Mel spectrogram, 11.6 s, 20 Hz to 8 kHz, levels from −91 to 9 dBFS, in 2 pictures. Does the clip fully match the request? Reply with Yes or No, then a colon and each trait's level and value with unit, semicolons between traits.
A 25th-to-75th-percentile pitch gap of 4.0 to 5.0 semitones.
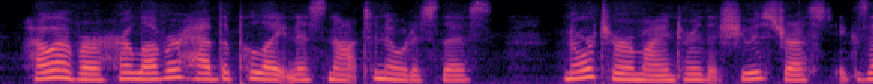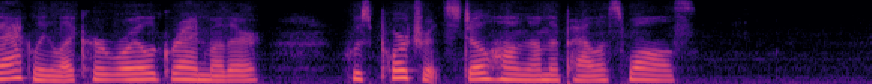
No: average, 3.4 semitones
